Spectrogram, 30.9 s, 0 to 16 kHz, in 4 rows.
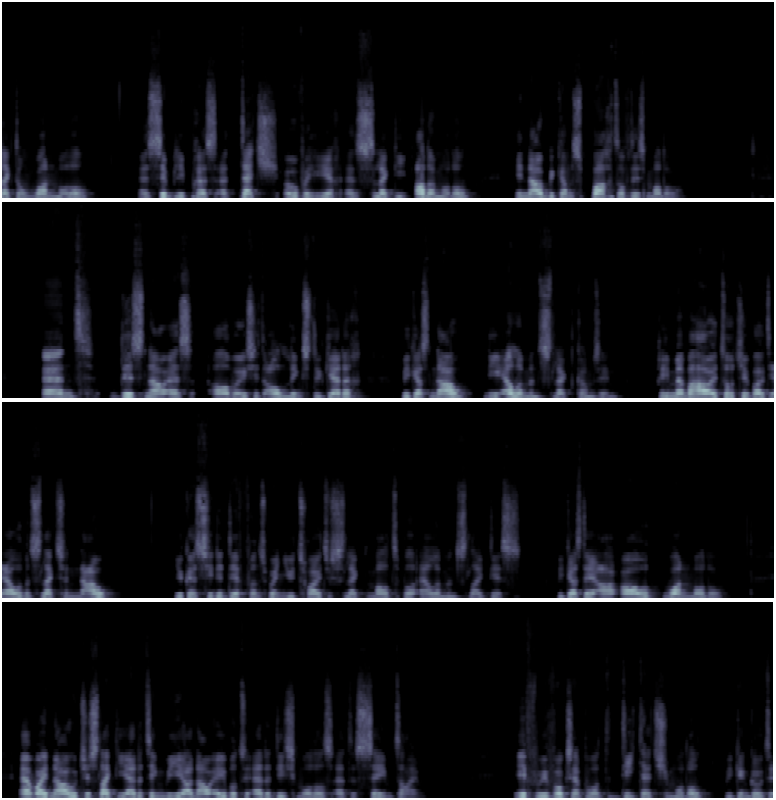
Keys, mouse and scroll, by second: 5.0 w, 5.6 alt+middle click, 22.8 middle click, 23.4 1, 24.6 alt+middle click.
